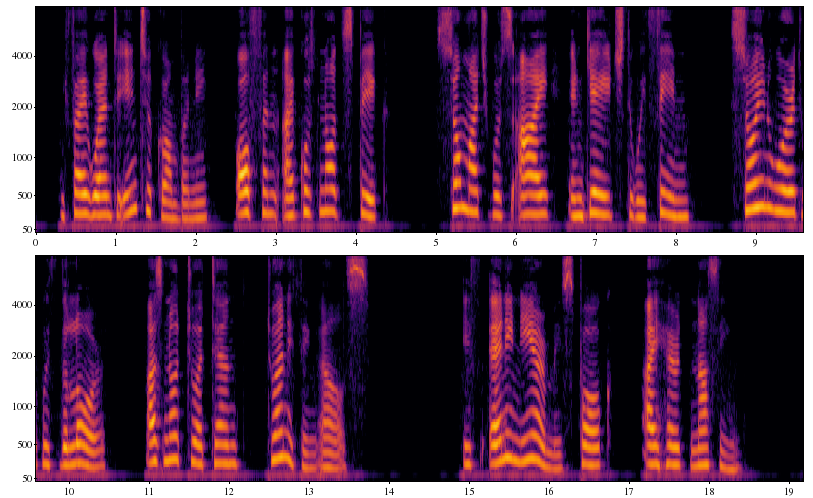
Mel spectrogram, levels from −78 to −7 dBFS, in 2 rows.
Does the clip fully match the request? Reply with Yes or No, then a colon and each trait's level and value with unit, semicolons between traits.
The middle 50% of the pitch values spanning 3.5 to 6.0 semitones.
Yes: average, 4.0 semitones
